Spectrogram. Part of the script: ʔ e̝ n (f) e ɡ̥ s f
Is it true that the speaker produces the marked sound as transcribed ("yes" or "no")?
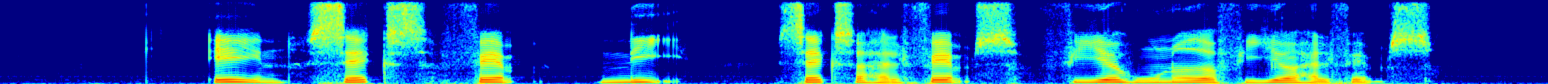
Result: no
